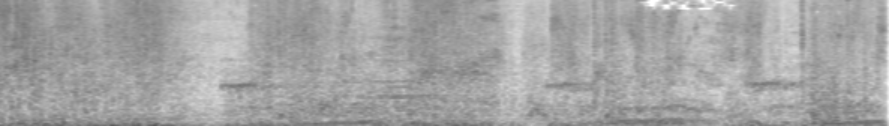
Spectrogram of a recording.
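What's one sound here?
Magic spells whoosh and crackle during a video game battle.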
